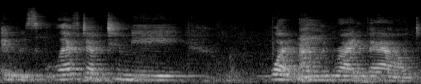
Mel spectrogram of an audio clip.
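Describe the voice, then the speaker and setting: The recording has light background noise and audible room echo. A woman talks at a fairly slow pace. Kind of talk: lecture. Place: hall.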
